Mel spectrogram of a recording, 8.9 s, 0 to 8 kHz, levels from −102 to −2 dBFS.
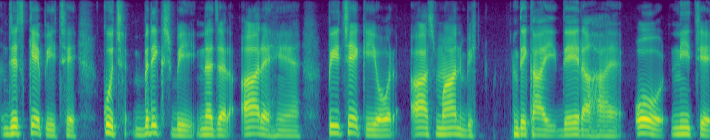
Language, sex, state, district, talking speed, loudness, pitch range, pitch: Hindi, male, Chhattisgarh, Sukma, 135 wpm, -16 LUFS, 110-145 Hz, 125 Hz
